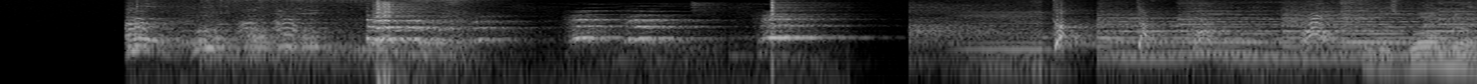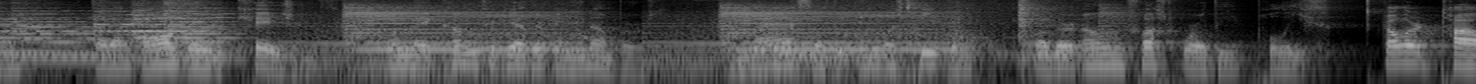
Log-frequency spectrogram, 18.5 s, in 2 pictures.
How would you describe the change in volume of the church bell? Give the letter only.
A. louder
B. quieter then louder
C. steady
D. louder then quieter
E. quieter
C.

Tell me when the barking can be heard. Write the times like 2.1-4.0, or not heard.
0.8-8.4.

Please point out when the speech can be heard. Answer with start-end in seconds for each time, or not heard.
8.5-18.4.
